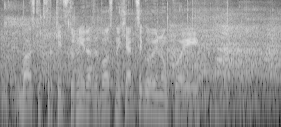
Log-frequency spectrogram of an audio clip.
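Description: A basketball bounces on a hard court in an echoing hall.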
